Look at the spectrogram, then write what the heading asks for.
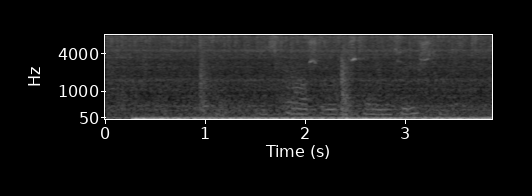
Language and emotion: Russian, neutral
